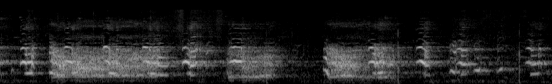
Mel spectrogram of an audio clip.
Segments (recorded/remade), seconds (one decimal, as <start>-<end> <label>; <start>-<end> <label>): 0.0-1.3 recorded; 1.3-5.5 remade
